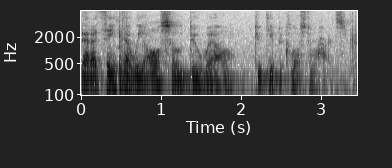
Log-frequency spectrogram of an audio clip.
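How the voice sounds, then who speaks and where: A man's somewhat breathy voice with a dark, mellow tone and a medium pitch. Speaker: speaker giving a talk on mediumship. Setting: stage, addressing an audience. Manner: fast talker; excitable, enthusiastic.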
